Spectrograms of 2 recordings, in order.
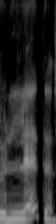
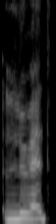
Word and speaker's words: l'aide: quand on utilise l'article, il y a beaucoup d'erreurs de prononciation parce que c'est l'apostrophe. Et en général, mes élèves, surtout si vous parlez anglais, vous voulez mettre une syllabe sup supplémentaire. Par exemple, dire le aide au lieu de dire l'aide.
